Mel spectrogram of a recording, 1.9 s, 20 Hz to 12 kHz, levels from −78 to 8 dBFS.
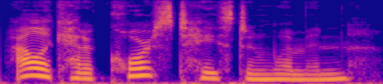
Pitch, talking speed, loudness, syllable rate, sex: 190 Hz, 220 wpm, -18 LUFS, 6.8 syllables/s, female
